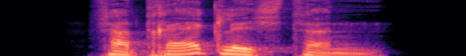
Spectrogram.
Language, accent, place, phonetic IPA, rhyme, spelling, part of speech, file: German, Germany, Berlin, [fɛɐ̯ˈtʁɛːklɪçstn̩], -ɛːklɪçstn̩, verträglichsten, adjective, De-verträglichsten.ogg
- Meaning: 1. superlative degree of verträglich 2. inflection of verträglich: strong genitive masculine/neuter singular superlative degree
